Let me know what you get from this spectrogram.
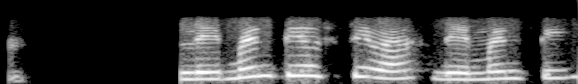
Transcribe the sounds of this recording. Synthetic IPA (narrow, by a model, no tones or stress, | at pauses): leməɳʈiəst̪iʋaleməɳʈi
